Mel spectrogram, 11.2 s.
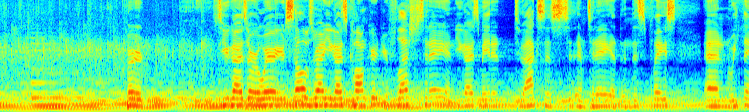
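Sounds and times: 
audience clapping: 0.0 - 5.0
sustained musical tone: 0.0 - 11.2
speech: 1.9 - 2.4, 3.2 - 11.2.

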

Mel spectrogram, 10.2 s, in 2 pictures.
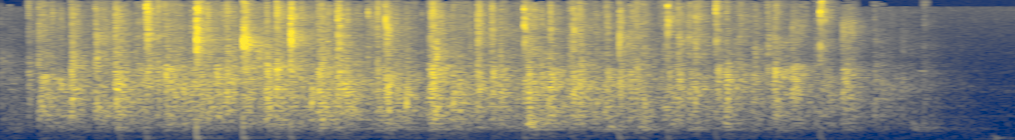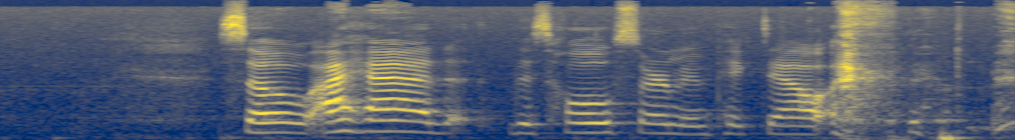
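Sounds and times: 
audience applause: 0.0 - 4.8
speech: 6.3 - 10.1.

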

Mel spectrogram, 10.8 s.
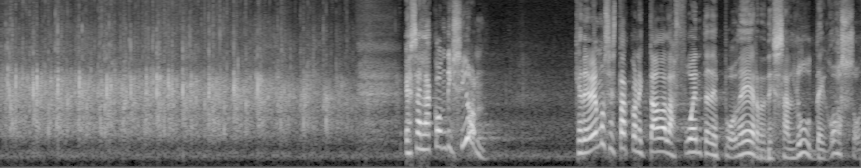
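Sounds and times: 
audience applauding loudly: 0.0 - 5.1
speech: 5.1 - 6.2, 7.2 - 10.7.

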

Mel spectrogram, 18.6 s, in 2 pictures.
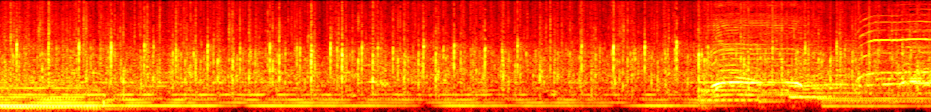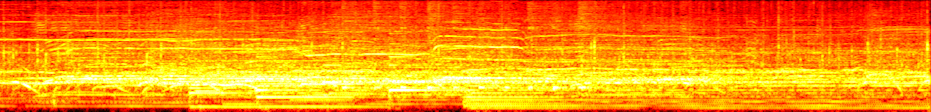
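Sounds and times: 
audience hand clapping: 0.0 - 18.6.

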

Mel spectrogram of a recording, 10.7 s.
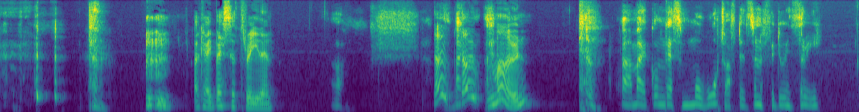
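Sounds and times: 
laughter: 0.0 - 0.9
person choking cough after slurping: 1.0 - 2.2, 7.2 - 7.6
speech: 1.2 - 3.5, 5.5 - 6.7, 7.4 - 10.4.

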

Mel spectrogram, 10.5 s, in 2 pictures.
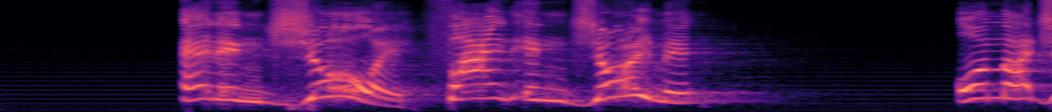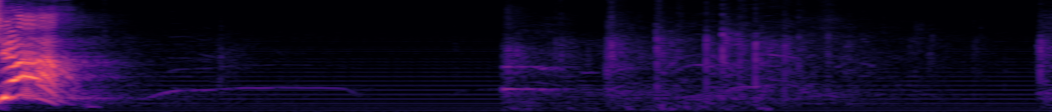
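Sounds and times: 
speech: 1.0 - 3.6, 4.8 - 5.7
audience clapping: 7.7 - 10.5.

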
